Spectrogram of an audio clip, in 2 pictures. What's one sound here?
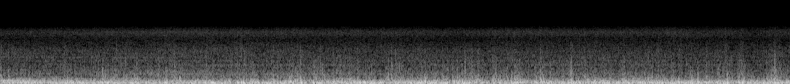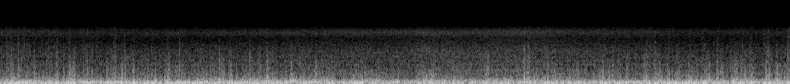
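Water churns and rushes in a boat's wake.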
